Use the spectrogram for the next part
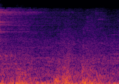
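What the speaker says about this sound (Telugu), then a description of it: "మన ట్రైన్ అయితే పాండిచ్చేరికి అయితే రీచ్ అయిపోయింది" A train pulls into Puducherry station, a steady low rumble of wheels on rail filling the stretch with faint squealing on top, close and continuous with no voices.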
